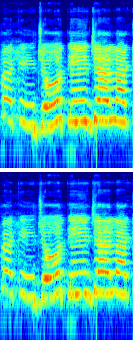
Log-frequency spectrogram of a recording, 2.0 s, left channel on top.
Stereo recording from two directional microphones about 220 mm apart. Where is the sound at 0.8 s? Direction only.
45° left (ahead or behind).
